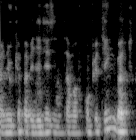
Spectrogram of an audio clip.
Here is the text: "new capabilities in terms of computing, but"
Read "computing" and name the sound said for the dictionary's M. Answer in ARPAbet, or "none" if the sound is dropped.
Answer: none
